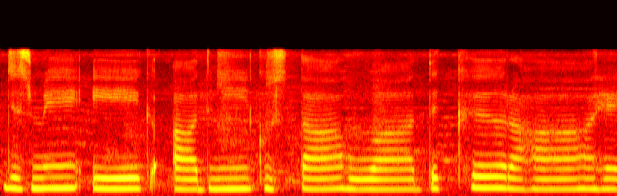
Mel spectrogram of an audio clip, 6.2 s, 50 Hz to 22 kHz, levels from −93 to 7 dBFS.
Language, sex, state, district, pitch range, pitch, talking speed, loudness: Hindi, female, Madhya Pradesh, Umaria, 200-215 Hz, 210 Hz, 80 wpm, -18 LUFS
